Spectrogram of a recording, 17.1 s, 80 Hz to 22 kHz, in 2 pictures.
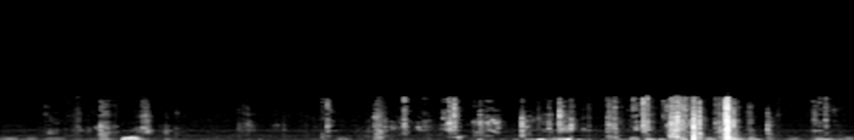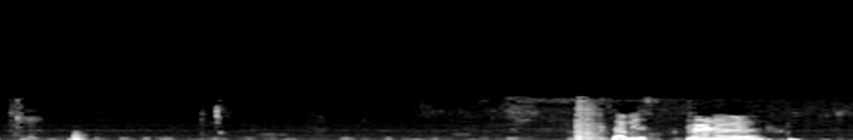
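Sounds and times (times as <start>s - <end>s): packaging clicks and rustles: 2.4s - 8.9s.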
